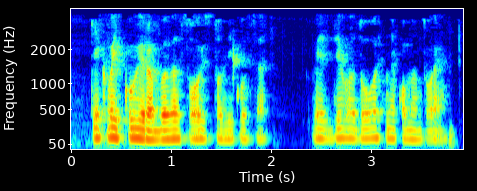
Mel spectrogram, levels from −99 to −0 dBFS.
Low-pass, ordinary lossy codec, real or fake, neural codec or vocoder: 3.6 kHz; MP3, 32 kbps; real; none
